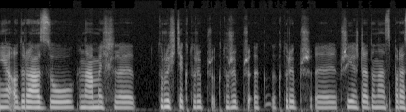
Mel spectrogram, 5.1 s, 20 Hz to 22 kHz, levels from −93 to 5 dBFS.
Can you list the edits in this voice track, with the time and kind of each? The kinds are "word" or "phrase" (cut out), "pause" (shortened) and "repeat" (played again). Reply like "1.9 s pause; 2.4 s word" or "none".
1.0 s word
